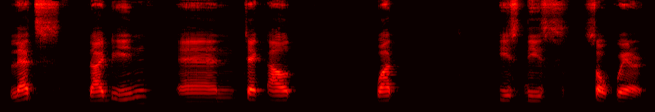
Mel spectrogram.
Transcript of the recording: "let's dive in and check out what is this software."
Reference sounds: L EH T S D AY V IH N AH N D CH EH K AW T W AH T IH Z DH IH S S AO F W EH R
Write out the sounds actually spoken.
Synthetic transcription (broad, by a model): L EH T S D AY B IH N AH N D CH EH K AW T W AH T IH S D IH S S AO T W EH R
